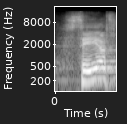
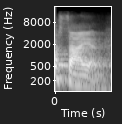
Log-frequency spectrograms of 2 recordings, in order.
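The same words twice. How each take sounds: First: "सेयर्स" with an E vowel and final S; "सेयर्स", first syllable SE, S at the end; original name form. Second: "सायर" with a long AA, no final S; altered mnemonic reading. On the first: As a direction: say "सेयर्स" as se-yars. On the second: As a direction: say "सायर" as saa-yar. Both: Shown as a demonstration. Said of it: "सेयर्स को पढ़ना है आपको".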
